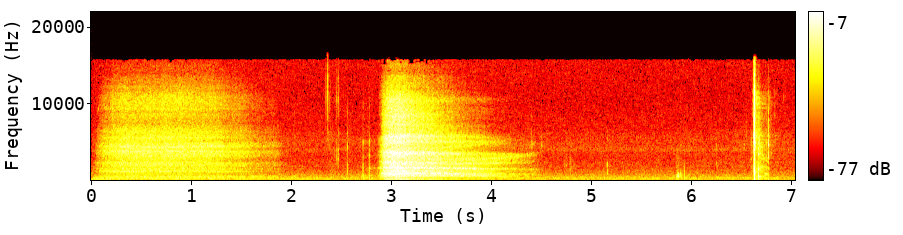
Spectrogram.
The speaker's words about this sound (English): So I'm going to breathe one more time and invite you to do the same with me.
